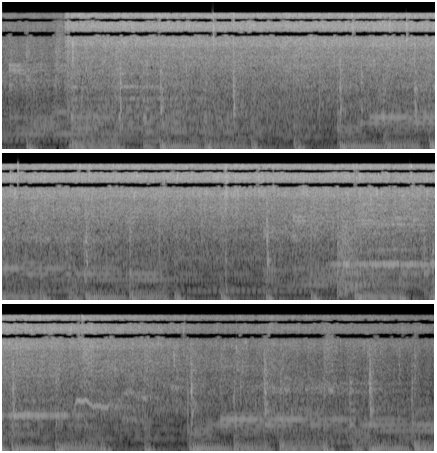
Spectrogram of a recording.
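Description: Carrot strips and diced onion sizzling as they fry in hot oil in a pan, a steady hiss that comes up just under a second in.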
